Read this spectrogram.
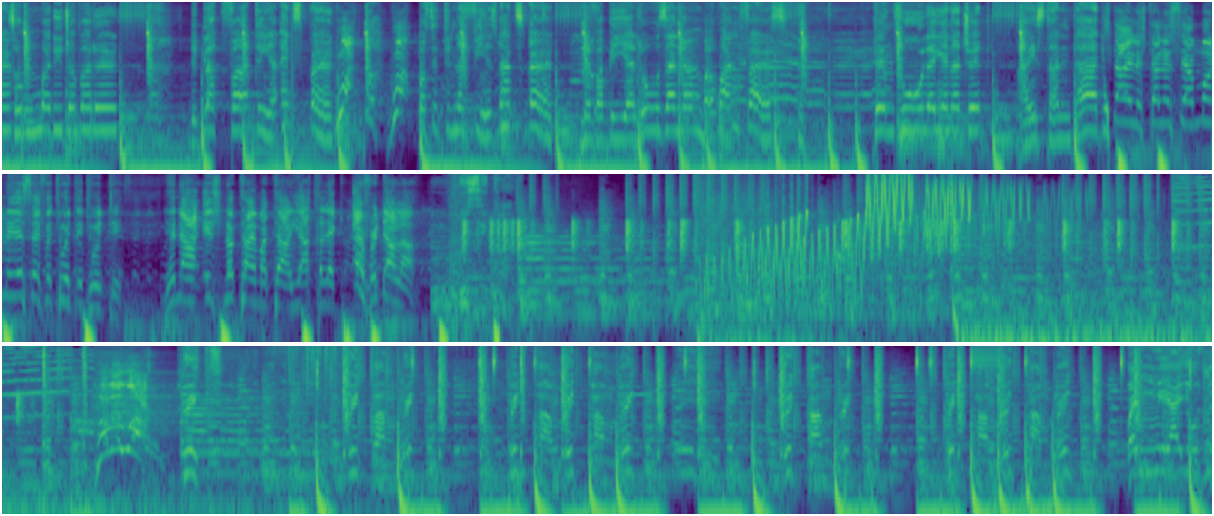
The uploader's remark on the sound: WE OUTSIDE SUNDAY'S (DAY PARTY) AT ROYAL CAFE. MADD JUGGLING FROM BOTH SOUNDS ..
